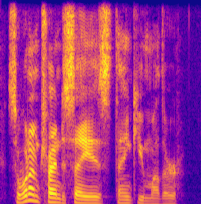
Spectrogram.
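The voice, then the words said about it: Choked-up, emotional voice. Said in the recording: “I was getting a little choked up there.”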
